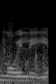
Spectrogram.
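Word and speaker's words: Moiled: an Irish Moi LED yeah more than it's pronounced moyli in Ireland Irish Molly it's about he's very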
